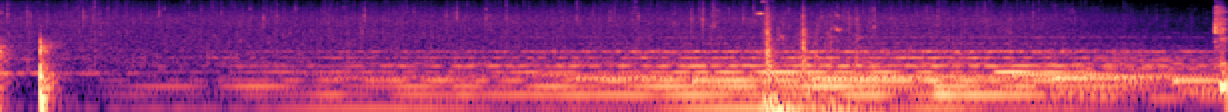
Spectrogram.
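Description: Dramatic background score: sustained chords that swell gradually, with a sharp hit just after the start and a deep low hit about four seconds in.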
